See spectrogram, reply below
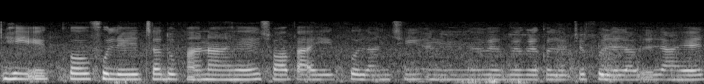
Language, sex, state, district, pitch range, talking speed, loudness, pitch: Marathi, female, Maharashtra, Nagpur, 220-235 Hz, 135 wpm, -17 LUFS, 225 Hz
